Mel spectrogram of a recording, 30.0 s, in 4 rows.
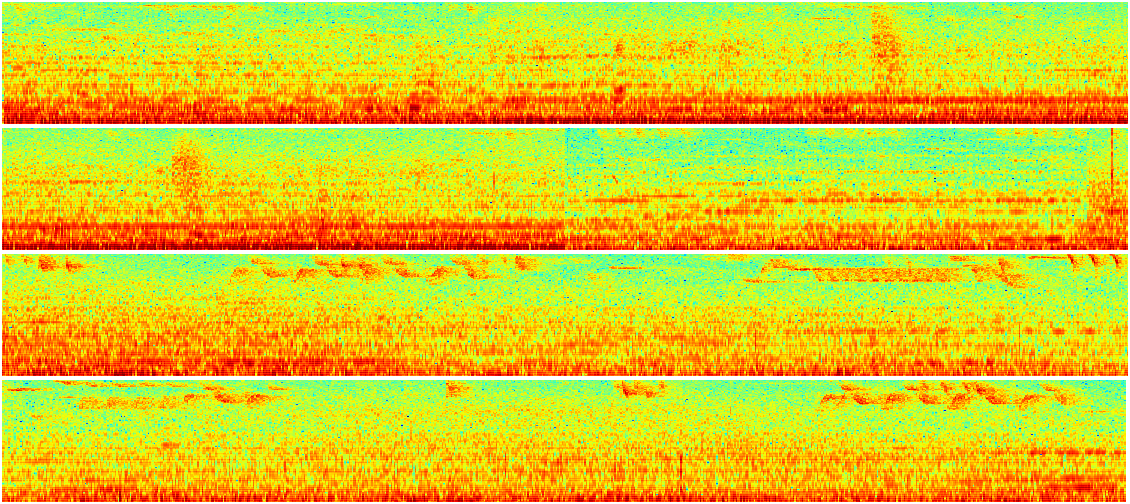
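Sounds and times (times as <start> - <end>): low outdoor rumble: 0.0 - 21.6
small birds chirping: 0.0 - 30.0.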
